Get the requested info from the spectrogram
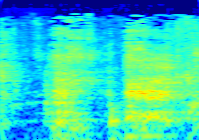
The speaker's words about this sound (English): Jesus fucking Christ! Shut that dog up! Close the door!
